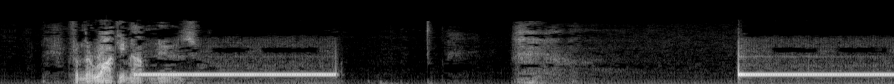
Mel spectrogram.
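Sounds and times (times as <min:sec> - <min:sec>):
speech: 0:00.7 - 0:02.1
telephone dial tone on a call to a listeners' hotline: 0:02.0 - 0:03.4, 0:07.4 - 0:08.9.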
